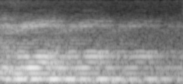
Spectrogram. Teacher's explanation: را کے اوپر زبر ہے تو را کو پر یعنی کہ موٹا پڑھیں گے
